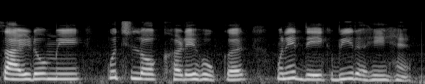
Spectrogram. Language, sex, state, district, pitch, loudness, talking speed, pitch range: Hindi, male, Punjab, Pathankot, 240 Hz, -17 LUFS, 155 wpm, 220-255 Hz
